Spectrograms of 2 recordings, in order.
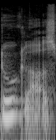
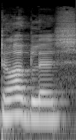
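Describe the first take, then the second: First: The name is said with a Dutch pronunciation. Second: The name is said with an English pronunciation. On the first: "want het is gewoon Douglas" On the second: "het is natuurlijk ook gewoon een Engelse naam"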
